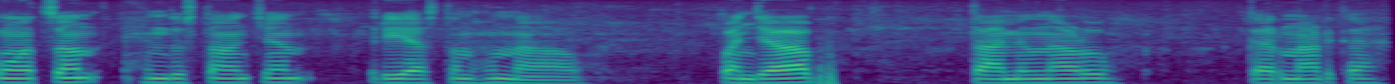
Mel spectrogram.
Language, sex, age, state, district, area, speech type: Kashmiri, male, 30-45, Jammu and Kashmir, Kulgam, rural, spontaneous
